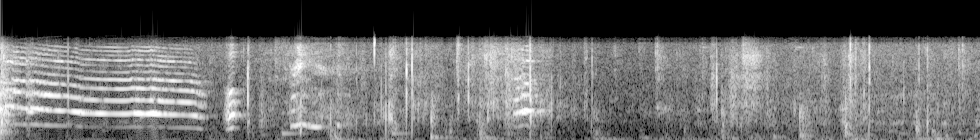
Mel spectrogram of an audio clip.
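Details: Guard dog whining, unsure what to make of a squeaky toy: a sustained, slightly falling whine with rich overtones lasts about two seconds, followed by scattered softer whimpers, thumps and a person's voice indoors.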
